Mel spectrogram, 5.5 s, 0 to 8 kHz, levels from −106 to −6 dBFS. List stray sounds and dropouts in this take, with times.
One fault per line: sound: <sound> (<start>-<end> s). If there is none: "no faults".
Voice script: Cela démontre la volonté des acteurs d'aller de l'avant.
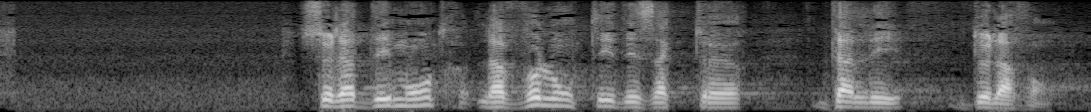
no faults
